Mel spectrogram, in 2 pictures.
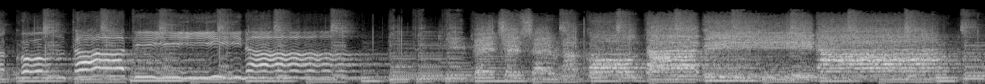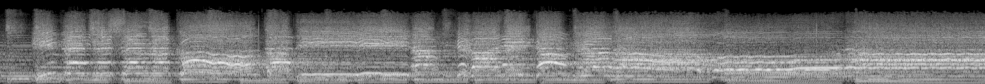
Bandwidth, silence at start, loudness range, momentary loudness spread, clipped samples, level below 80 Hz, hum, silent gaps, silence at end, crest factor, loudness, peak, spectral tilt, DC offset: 15 kHz; 0 s; 6 LU; 9 LU; under 0.1%; -42 dBFS; none; none; 0 s; 12 dB; -11 LUFS; 0 dBFS; -2.5 dB/octave; under 0.1%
